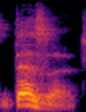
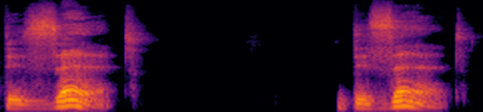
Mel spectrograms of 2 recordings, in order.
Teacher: Dessert is stressed on the second syllable. Dessert. There is a long air inside that second syllable.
